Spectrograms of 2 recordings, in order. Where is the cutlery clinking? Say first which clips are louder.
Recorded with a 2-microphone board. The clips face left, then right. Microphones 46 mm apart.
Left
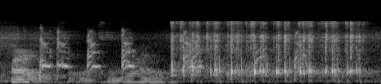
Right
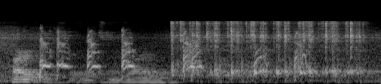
Left 2 dB; 30° left (ahead or behind), 0.7 m.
